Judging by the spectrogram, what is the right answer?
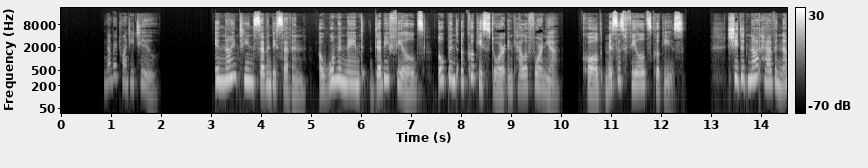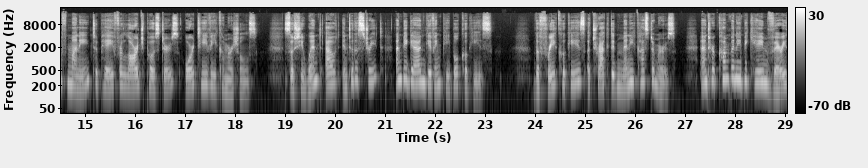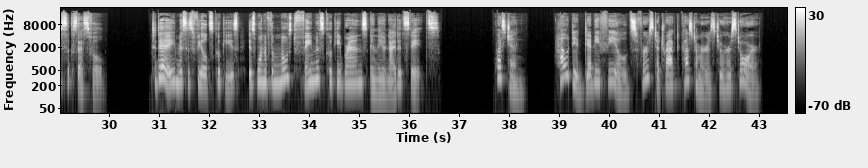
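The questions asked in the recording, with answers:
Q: How did Debbie Fields first attract customers to her store?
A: By giving people free cookies in the street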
